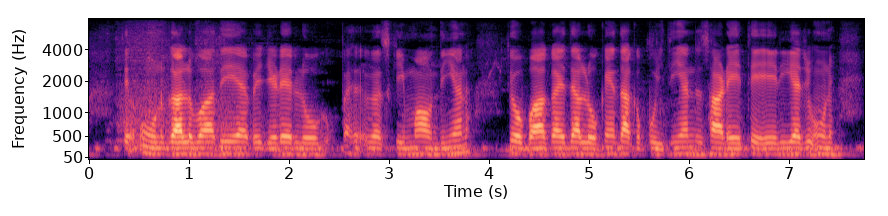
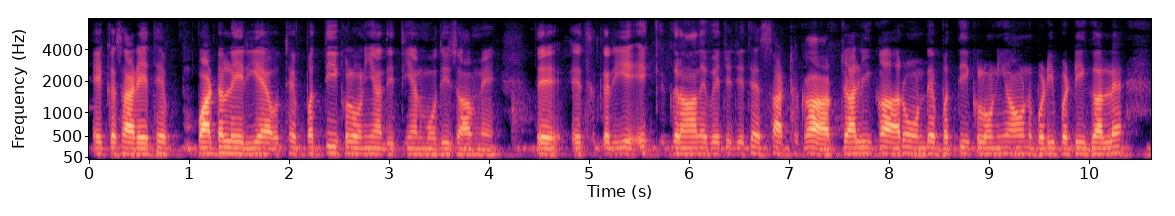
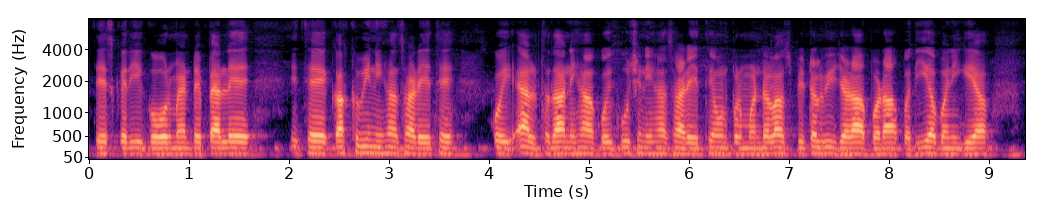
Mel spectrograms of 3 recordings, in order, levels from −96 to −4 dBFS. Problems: none marked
